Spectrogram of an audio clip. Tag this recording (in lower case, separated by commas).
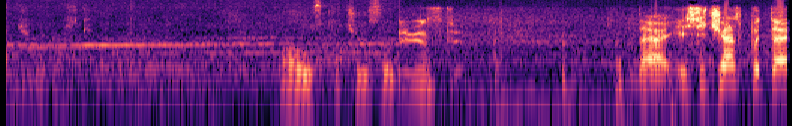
speech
